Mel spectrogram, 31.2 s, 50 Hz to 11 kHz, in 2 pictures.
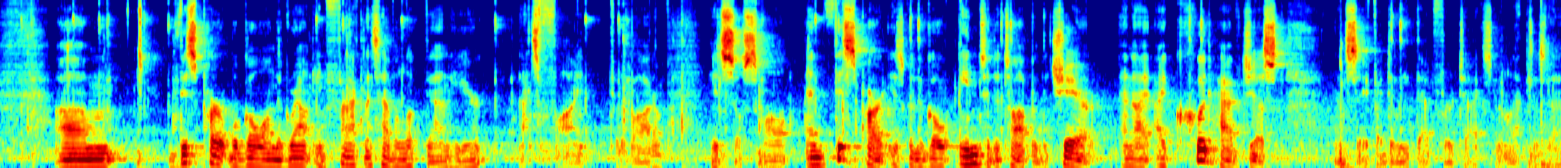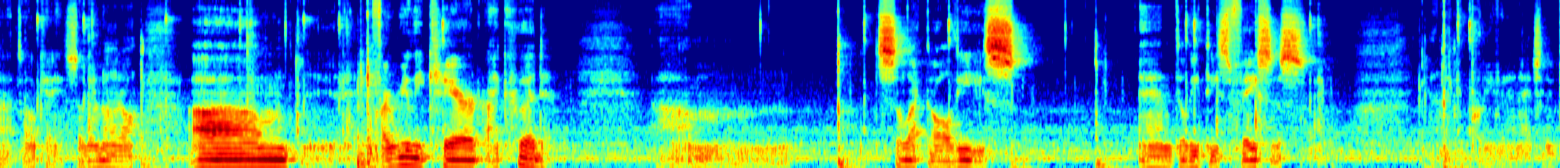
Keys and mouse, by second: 5.0-8.3 middle drag, 9.0-10.9 drag, 9.6 Tab, 11.9-13.5 drag, 13.4 x, 15.4 ctrl+z, 16.0 middle click, 17.0 a, 19.3 ctrl+Tab, 24.0 c, 26.5 x, 30.1 ctrl+r.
